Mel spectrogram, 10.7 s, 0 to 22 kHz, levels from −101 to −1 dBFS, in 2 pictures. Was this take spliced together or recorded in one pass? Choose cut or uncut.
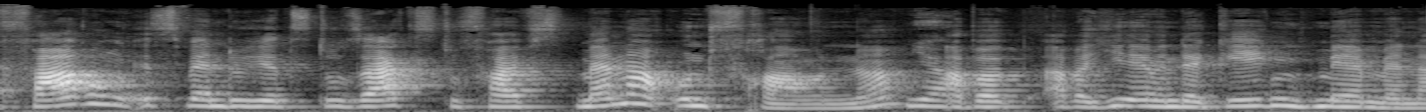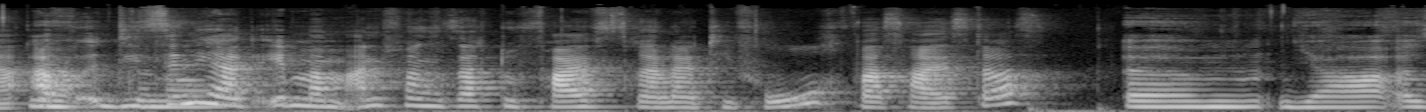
cut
